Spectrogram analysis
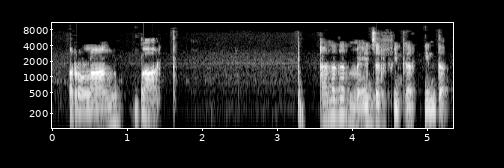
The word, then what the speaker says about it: Roland Barthes: Now we are going to study about another important name called Roland Barthes. See the pronunciation, Roland Barthes.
